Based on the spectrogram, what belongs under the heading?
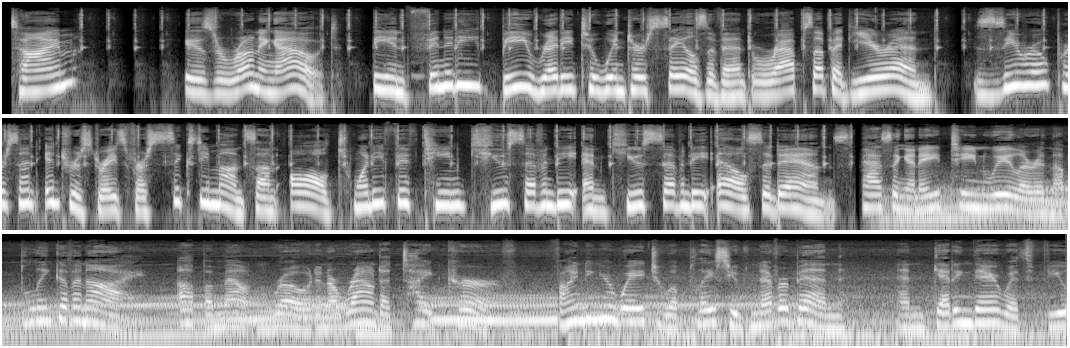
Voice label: english american automotive

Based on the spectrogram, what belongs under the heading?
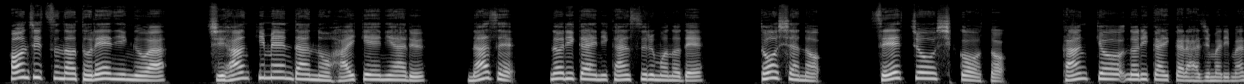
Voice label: japanese training e-learning

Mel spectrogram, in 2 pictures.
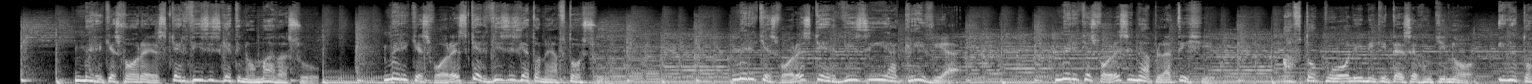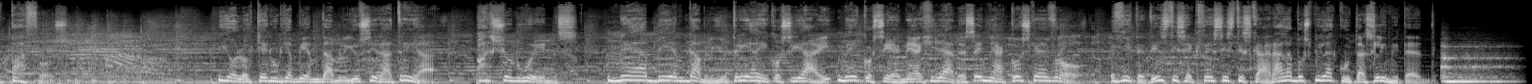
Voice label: greek corporate videos

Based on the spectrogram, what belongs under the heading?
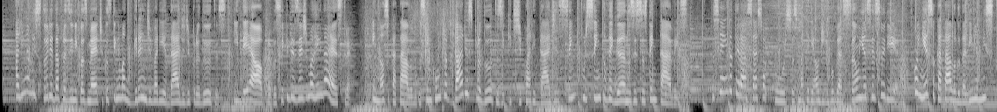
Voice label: portuguese brazilian tv shows

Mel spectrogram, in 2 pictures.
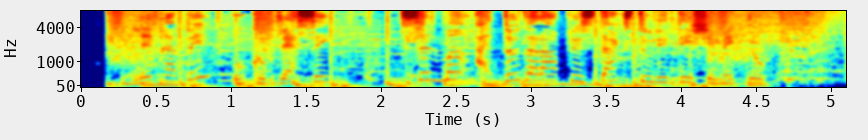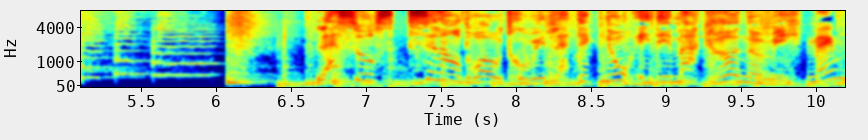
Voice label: french canadian commercial; Francés (Canadá)

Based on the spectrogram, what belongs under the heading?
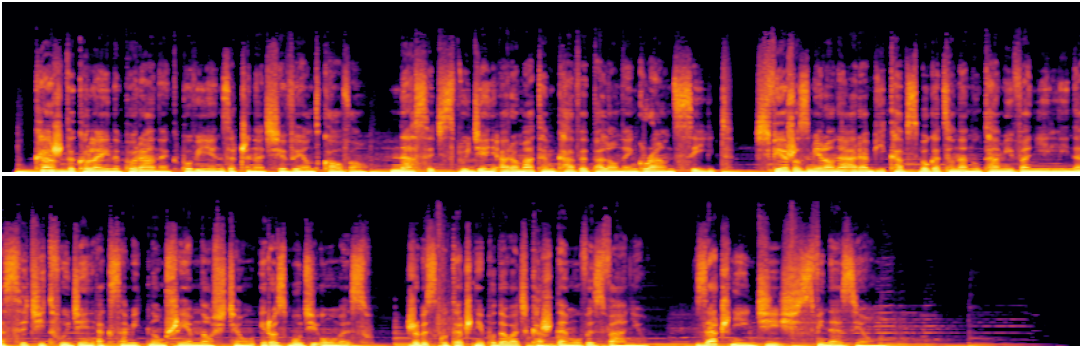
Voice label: polish others

